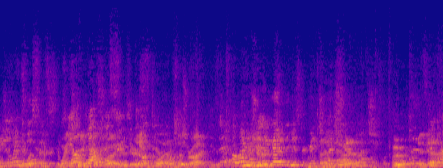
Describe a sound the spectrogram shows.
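An older man speaks with animation in a room with a slight echo.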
